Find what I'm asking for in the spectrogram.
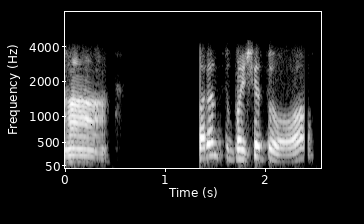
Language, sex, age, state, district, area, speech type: Sanskrit, male, 45-60, Karnataka, Shimoga, rural, conversation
